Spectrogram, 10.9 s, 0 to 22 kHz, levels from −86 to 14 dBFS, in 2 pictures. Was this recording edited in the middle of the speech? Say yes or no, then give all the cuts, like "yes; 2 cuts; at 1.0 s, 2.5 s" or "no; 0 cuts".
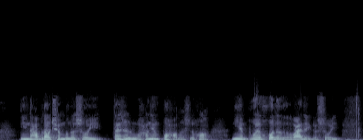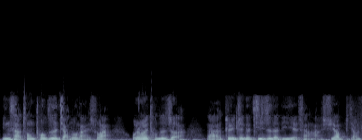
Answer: no; 0 cuts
